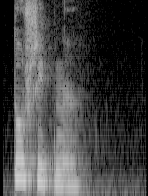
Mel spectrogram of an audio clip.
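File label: "тушитны", Komi, female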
